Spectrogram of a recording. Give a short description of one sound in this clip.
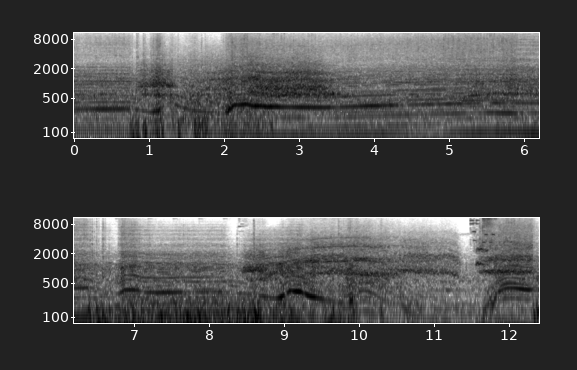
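Tyres screech as a car slides on a slippery road.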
